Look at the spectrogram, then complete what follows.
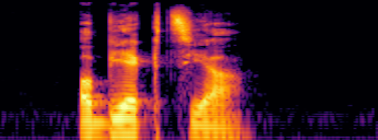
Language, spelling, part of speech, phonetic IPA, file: Polish, obiekcja, noun, [ɔˈbʲjɛkt͡sʲja], Pl-obiekcja.ogg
